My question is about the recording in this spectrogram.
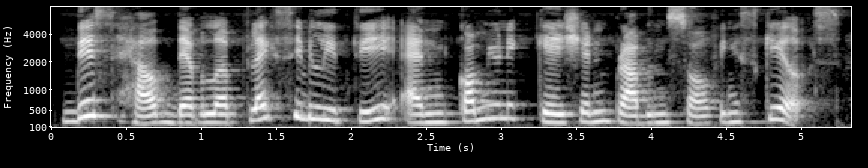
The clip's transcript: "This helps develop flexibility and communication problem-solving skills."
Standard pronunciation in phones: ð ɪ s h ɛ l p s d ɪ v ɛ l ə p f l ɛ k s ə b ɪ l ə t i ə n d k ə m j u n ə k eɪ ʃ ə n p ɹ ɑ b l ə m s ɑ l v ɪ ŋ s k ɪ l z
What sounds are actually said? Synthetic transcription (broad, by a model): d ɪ s h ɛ l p d ɪ v ɛ l ə p f l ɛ k s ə b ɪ l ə t i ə n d k ə m j u n ə k eɪ ʃ ə n p ɹ ɑ b l ə m s ɑ l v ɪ ŋ s k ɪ l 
